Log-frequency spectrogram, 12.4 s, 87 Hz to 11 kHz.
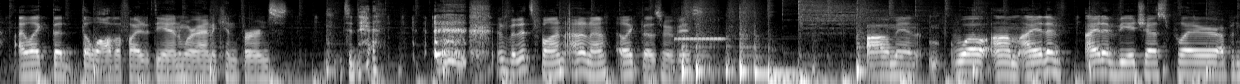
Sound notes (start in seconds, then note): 4.0 laughs; 6.7 beeps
